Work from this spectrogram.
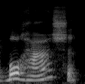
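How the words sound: It is said with Portuguese pronunciation. The speaker calls it wrong. "pensa que é borracha, né, que é a nossa palavra"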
